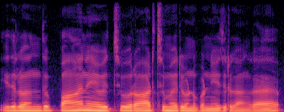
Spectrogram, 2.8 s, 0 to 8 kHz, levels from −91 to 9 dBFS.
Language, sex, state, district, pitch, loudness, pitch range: Tamil, male, Tamil Nadu, Kanyakumari, 130 Hz, -14 LUFS, 125-135 Hz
